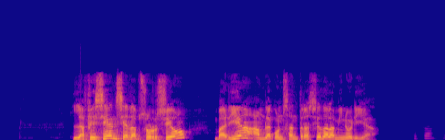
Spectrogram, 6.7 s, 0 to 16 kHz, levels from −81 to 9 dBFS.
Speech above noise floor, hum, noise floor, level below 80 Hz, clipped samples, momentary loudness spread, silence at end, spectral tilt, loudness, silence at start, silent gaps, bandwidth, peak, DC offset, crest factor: 59 dB; none; -72 dBFS; -56 dBFS; under 0.1%; 8 LU; 1.05 s; -5.5 dB/octave; -14 LUFS; 1.1 s; none; 8 kHz; 0 dBFS; under 0.1%; 14 dB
